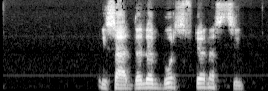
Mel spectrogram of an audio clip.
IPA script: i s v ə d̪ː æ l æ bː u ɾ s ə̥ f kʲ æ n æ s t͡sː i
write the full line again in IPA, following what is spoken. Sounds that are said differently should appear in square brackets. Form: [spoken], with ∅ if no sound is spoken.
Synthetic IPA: i s [ʕ] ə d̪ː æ l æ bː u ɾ s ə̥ f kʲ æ n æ s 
